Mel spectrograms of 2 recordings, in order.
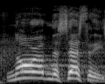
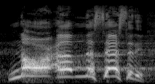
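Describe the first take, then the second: First: Said in the usual way. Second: Nor of necessity called out high and loud, punching nor; proclaimed loud. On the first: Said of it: "Not grudgingly". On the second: Shown as a demonstration. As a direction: ring out nor of necessity like a preacher hitting the verse. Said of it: "Listen to this".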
